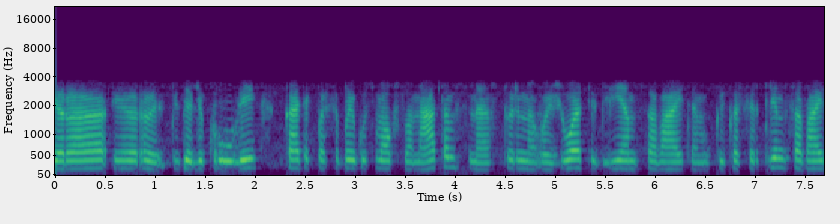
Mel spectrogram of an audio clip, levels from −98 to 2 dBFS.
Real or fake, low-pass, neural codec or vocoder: fake; 3.6 kHz; codec, 16 kHz, 8 kbps, FunCodec, trained on LibriTTS, 25 frames a second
